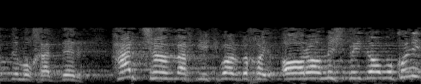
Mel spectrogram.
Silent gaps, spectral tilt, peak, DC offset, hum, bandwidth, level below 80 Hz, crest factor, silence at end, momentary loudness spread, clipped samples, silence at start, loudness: none; -7.5 dB/octave; -4 dBFS; under 0.1%; none; 5.8 kHz; -74 dBFS; 16 dB; 0 s; 10 LU; under 0.1%; 0 s; -19 LUFS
